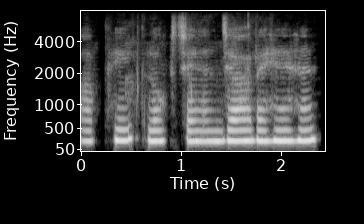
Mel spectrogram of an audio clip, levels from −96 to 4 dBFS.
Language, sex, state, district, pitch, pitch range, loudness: Hindi, female, Bihar, East Champaran, 225 Hz, 225-235 Hz, -14 LUFS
